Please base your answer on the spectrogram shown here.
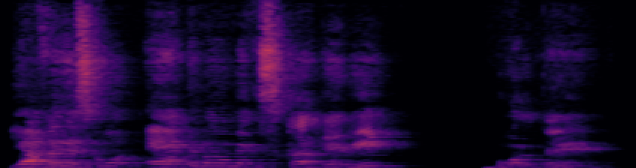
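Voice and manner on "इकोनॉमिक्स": इकोनॉमिक्स as "ek-no-miks"; इकोनॉमिक्स with an "e" at the start; alternative pronunciation. Shown as a demonstration. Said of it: "ये भी इसका सही है". (वैकल्पिक उच्चारण: इकोनॉमिक्स)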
